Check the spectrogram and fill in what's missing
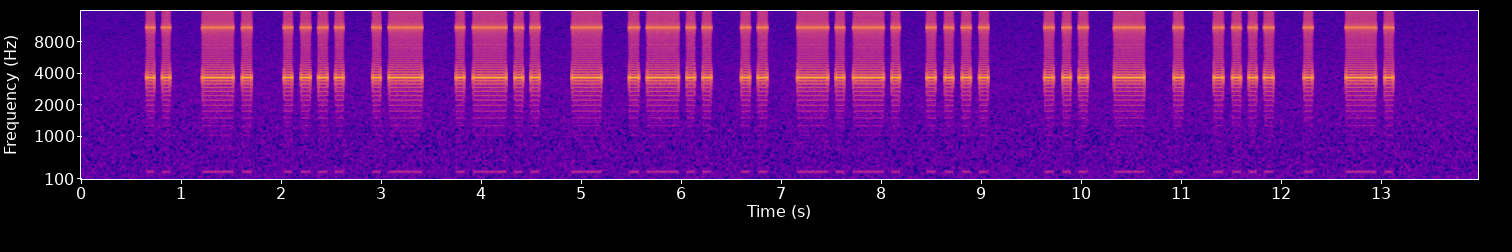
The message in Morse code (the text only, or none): INHALTLICH STEHEN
